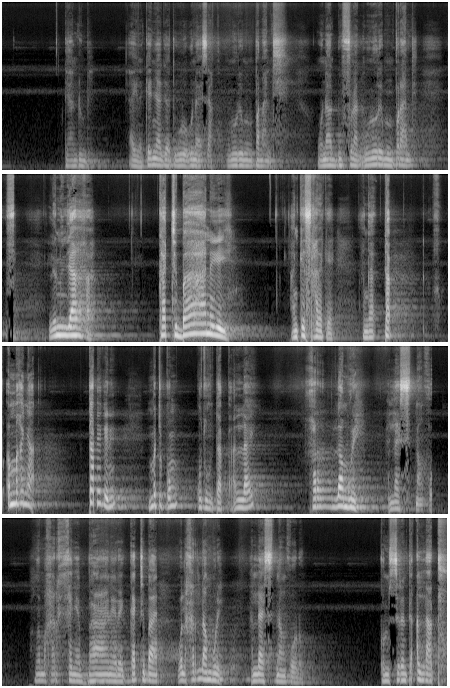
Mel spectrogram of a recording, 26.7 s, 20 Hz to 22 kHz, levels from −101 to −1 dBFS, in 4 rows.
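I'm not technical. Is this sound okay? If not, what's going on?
No, there's a problem. The speech jumps forward five times, at 6.85, 11.32, 14.8, 19.81 and 22.38 seconds. These are compressed frames skipped: the file stores audio in small chunks (the gaps fit chunks of about 24 ms), and some chunks were missing or too damaged to play. Each time, somewhere between about 0.15 and 0.4 seconds of speech just vanishes.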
